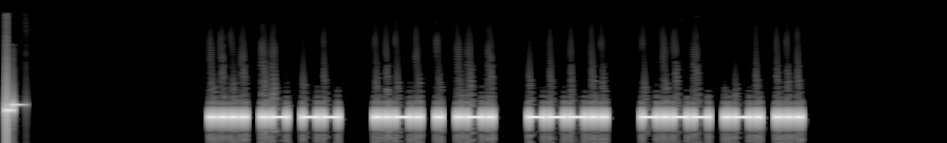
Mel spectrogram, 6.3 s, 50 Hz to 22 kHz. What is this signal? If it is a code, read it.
Morse code, heard as a keyed tone, about 34 wpm, 700 Hz. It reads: HAM FER 8 YRS
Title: Practice QSO - Exchange 3 - More Info - 35wpm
